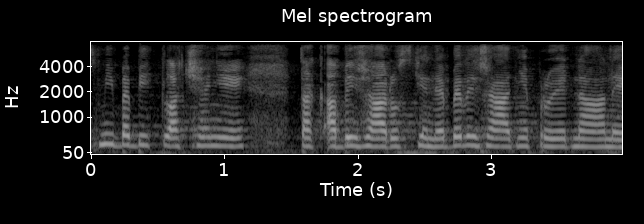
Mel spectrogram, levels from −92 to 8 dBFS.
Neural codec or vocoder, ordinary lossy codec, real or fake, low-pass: none; AAC, 32 kbps; real; 7.2 kHz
